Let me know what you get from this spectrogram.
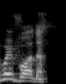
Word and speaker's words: Vojvoda: Mas o Flamengo vai pegar o Fortaleza, que está muito bem treinado pelo Vojvoda.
